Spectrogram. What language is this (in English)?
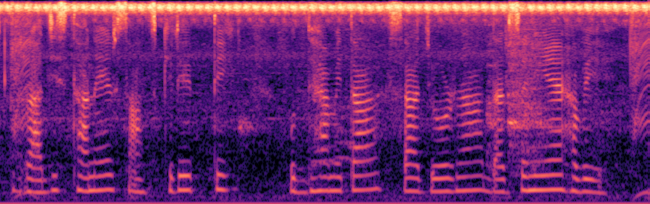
Magahi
